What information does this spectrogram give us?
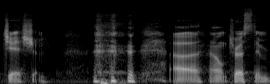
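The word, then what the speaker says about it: Geshem: a YouTube video of this British guy trying to tell me how to pronounce this and he said it's jisham I don't think it's Jason I'm going to go with jeshem uh I don't trust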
